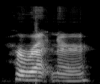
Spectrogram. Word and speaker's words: Horruitiner: and i am here with miss dalen daylen pronounced your last name for me haritner haretner yeah that's what i thought all right so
